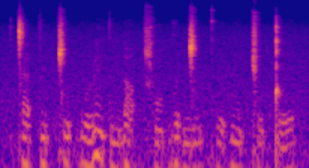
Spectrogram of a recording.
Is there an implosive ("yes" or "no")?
yes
